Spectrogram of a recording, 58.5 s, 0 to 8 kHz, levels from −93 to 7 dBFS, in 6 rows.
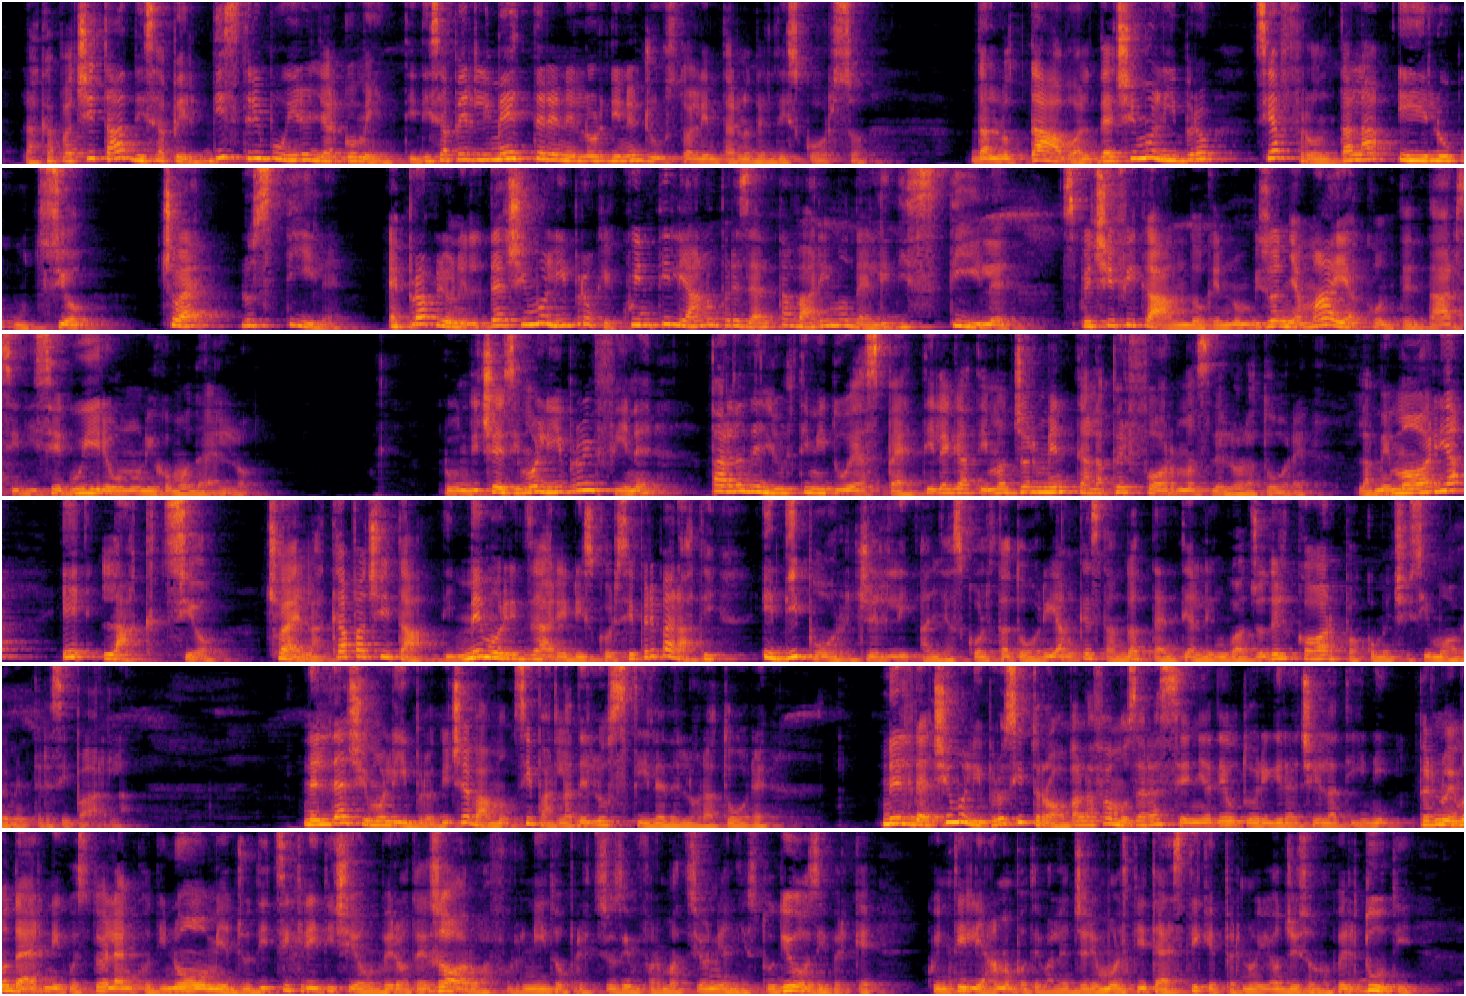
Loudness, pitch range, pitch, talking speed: -20 LUFS, 145-230 Hz, 165 Hz, 150 wpm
